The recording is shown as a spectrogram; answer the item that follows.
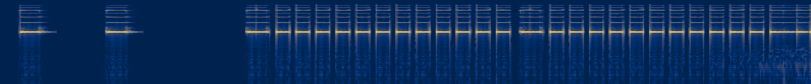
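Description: Electronic countdown-timer beeps, all at one high pitch. Two short beeps come first, then a brief pause. About a second in, a fast, even run of beeps starts at roughly ten a second.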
